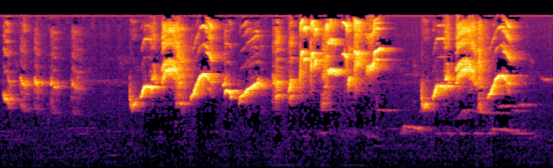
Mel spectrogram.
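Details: Lure song from caged orange-headed thrushes hung side by side to train contest birds: soft twittering at first, then loud rapid phrases of rising whistles and chirps in repeated bursts.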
